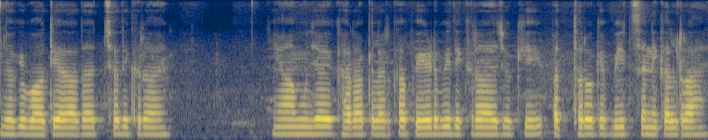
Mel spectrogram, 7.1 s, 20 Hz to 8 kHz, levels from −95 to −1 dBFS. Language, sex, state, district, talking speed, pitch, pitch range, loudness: Hindi, male, Chhattisgarh, Bilaspur, 235 wpm, 155 Hz, 150-155 Hz, -17 LUFS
